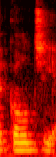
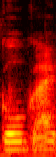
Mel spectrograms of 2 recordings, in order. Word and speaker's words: Golgi: used gold guy and even though it's not pronounced gold guy bodies it looks like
